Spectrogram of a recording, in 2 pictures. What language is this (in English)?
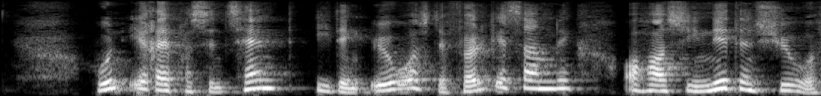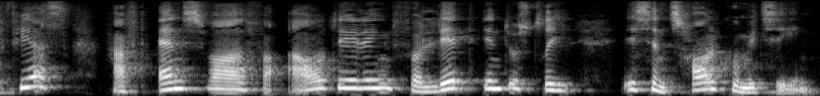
Danish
